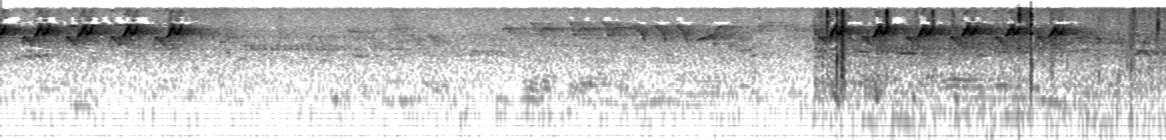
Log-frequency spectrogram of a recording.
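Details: Prothonotary Warbler singing in the field, first mistaken for an ovenbird: two bursts of high, sharp, rapidly repeated notes, about five in each, with a quiet pause between them, plus a faint murmur of people talking.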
